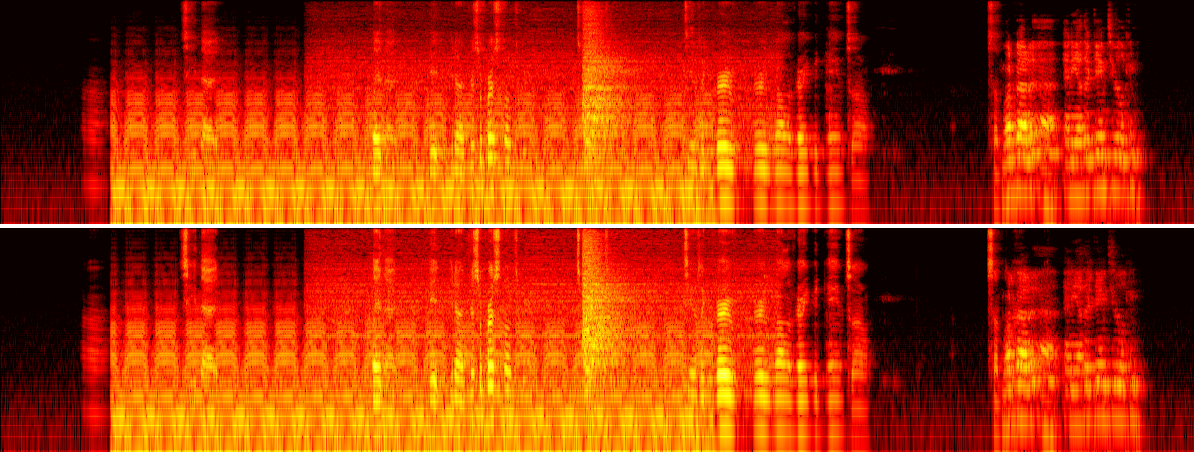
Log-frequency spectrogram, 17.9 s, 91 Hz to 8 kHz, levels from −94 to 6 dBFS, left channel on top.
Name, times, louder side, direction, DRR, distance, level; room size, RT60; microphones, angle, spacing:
sound 1, 1.7-10.7, right 1 dB, 45° right, 2.2 m, -30 dB
voice 1, 2.7-3.3 5.6-5.9 6.4-8.0 8.8-9.0 10.3-12.1 12.4-13.0 14.8-15.0, right 4 dB, 65° right, 0.8 m, -25 dB
sound 2, 4.6-11.7, right 4 dB, 85° right, 3.0 m, -31 dB
voice 2, 10.1-10.7 15.0-17.1, left 3 dB, 70° left, 3.8 m, -31 dB
17.0 x 6.5 x 5.7 m
head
